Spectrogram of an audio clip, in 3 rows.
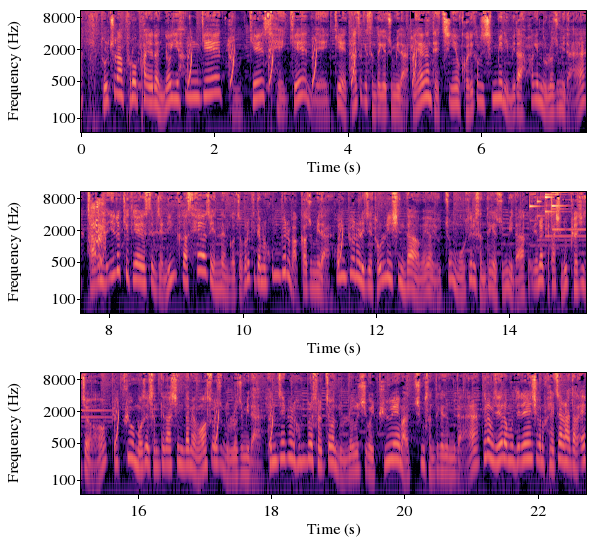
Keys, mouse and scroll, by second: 1.9 click, 2.5 click, 3.0 click, 3.8 click, 4.4 click, 6.2 click, 8.5 click, 9.2 middle click, 12.0 click, 12.7 click, 13.9 click, 14.7 click, 15.2 scroll up 2, 17.7 right click, 21.1 click, 22.2 shift+middle click.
